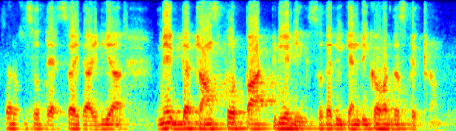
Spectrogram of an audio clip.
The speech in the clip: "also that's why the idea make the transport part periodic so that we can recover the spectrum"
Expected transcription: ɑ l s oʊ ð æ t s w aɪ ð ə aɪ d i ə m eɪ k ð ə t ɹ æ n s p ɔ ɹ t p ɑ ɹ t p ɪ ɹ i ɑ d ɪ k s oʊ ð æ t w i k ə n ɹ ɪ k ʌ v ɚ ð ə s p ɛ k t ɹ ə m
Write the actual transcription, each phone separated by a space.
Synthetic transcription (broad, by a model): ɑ l s oʊ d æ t s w aɪ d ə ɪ d i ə m eɪ k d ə t ɹ æ n s p ɔ ɹ t p ɑ ɹ t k ɹ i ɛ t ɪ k s oʊ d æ t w i k ə n ɹ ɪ k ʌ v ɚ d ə s p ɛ k t ɹ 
